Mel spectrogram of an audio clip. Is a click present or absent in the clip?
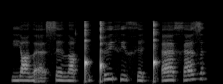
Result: present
